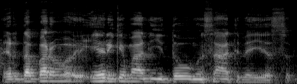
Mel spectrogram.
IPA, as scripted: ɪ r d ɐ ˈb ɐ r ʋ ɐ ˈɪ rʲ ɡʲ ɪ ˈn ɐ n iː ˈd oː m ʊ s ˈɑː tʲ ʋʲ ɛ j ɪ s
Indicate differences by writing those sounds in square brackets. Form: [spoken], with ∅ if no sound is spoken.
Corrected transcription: ɪ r d ɐ ˈb ɐ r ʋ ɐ ˈɪ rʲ ɡʲ ɪ [ˈm] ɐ n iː ˈd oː m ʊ s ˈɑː tʲ ʋʲ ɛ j ɪ s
